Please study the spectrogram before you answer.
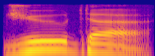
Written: Chu Teh

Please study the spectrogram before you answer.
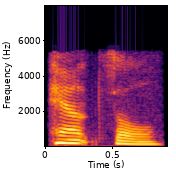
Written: handsel

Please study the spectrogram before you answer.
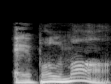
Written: epaulement

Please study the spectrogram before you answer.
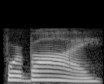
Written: forby

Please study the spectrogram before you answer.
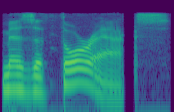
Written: mesothorax

